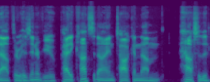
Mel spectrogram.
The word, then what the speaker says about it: Considine: rightfully so he had Patty uh constadine is how you pronounce it found that out through his interview Patty considine talking numb House of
